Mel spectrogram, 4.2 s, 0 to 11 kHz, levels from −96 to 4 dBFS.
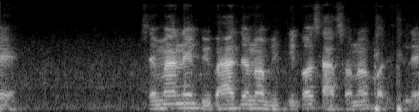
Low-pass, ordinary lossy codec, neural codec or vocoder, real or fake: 9.9 kHz; Opus, 16 kbps; none; real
